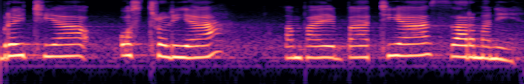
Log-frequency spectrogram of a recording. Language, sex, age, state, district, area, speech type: Bodo, female, 18-30, Assam, Kokrajhar, rural, spontaneous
